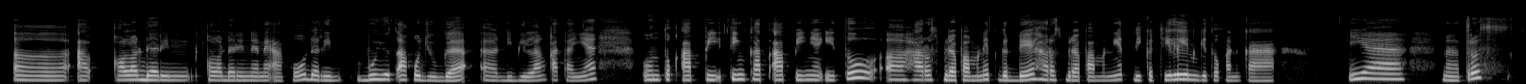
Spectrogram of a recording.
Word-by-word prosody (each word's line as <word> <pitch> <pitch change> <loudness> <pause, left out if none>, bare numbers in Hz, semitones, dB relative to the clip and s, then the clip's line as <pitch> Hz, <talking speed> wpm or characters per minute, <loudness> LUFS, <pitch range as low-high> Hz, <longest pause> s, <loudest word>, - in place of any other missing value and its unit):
eee, 200 -1 -1 0.2
a 200 - +1 0.3
kalau 205 +1 +3
dari 195 -2 +1 0.2
kalau 195 -1 0
dari 190 0 -1
nenek 185 0 -3
aku, 190 +6 -2
dari 195 -3 0 0.2
buyut 225 +3 +2
aku 215 -1 +3
juga, 180 0 +1 0.2
eee, 190 -2 -5
dibilang 180 +1 -3
katanya 200 +3 -3 0.4
untuk 215 +1 -2
api 205 +1 +1
tingkat 230 -1 +1
apinya 215 0 +1
itu, 275 +9 +2
eee, 215 -1 +2
harus 210 0 0
berapa 200 -1 +4
menit 225 +3 -2
gede, 200 +4 +3
harus 215 -2 -1
berapa 185 -2 0
menit 190 +5 -5
dikecilin 210 +3 +3
gitu 200 -1 -3
kan, 180 0 -5
Kak. 170 -1 -3 0.7
Iya, 250 -1 +4 0.3
nah 190 -2 -2
terus 290 +6 0
205 Hz, 140 wpm, -25 LUFS, 190-220 Hz, 0.7 s, berapa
